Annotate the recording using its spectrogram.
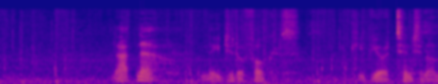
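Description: A man speaks firmly in a low voice.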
